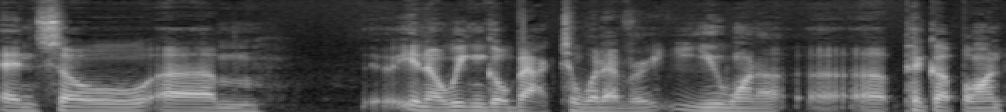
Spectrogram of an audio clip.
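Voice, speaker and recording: A man with an American accent, medium-pitched and monotone with flat intonation, at a moderate pace and very even loudness, in a dry, close sound with no echo. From US, Florida. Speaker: entrepreneur, cafe owner. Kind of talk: podcast interview. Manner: halting.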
